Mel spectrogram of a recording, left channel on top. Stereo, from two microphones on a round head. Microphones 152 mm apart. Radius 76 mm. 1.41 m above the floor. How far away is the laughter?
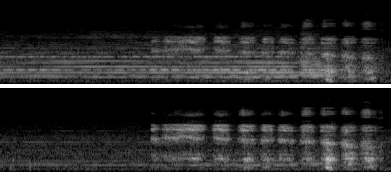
About 1.4 m.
